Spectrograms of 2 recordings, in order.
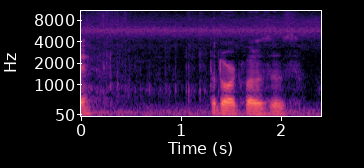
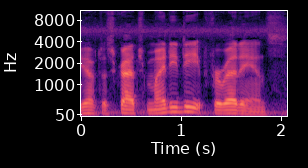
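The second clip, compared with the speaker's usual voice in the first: plain reading voice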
